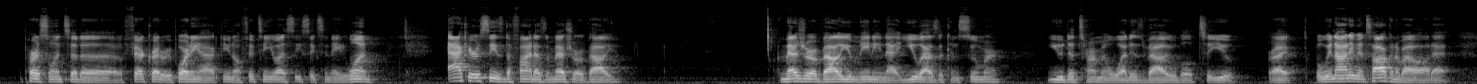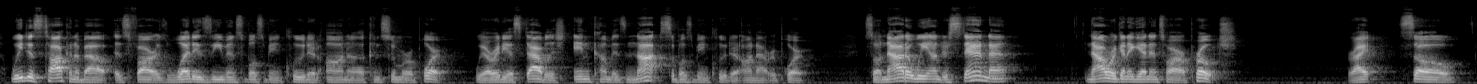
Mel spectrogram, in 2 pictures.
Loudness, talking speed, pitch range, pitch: -22 LUFS, 185 wpm, 100-120 Hz, 110 Hz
